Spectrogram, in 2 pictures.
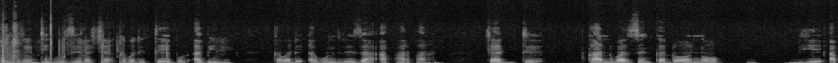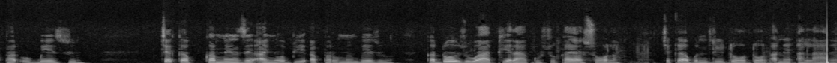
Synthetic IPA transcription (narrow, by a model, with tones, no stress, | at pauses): bʊ˦n˦dɪ˦ɾi˦di˦bʊ˦zi˦ɛ˦la˦t͡ʃɛ̰˦ka˨ba˦dɪ˦teː˦bʊ˨la˨bi˦ɲi˨ | ka˨ba˦dɪ˦ʔa˨bʊ˦n˦di˨ɾi˦zaː˦ʔa̰˨pa̰˨ɾpa̰˨ɾɪ˨ | t͡ʃɛ˦dɪ˦ | ka˨nɪ˦ba˦zɪ˨ŋka˨dɔː˦ɲɔ˦ | bi˦e˦ʔa˨pa˨ɾ̰ʊ̰˨ɡ͡beː˦zu˦˨ | t͡ʃɛ˦ka˨ | ka˦mɪ˦nzɪ˨ŋʔa̰˨ɲɔ˦bi˦e˦ʔa˨pa˨ɾʊ̰˨mɪ˨ŋɡ͡bɛː˦zu˦˨ | ka˨dɔː˦zu˦aː˨˦pɪ˨ɛ˨laː˦ku˦sṵ˨ka˦ja˨sɔ˦la˨ | t͡ʃɛ˦ka˨bʊ˦ndɪ˨ɾi˦dɔ˨ldɔ˨la̰˨nɪ˦ʔa˨la̰ː˦ɾɪ̰˨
